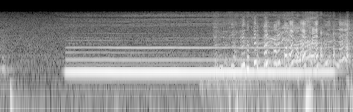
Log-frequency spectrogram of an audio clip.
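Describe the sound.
A voice imitates a sound-system feedback squeal during church music, one long, steady, unwavering whine held for about four seconds, while bursts of laughter and chatter break in over its second half.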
